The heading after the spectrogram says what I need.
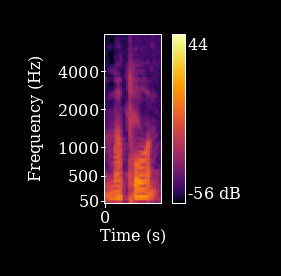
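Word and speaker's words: malpua: It was, I think it was like, I don't know, at least 8 to 10 course feast and malpura or mapoa, I think they pronounce it, mapoa.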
